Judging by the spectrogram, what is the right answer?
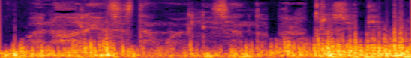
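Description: Whispering at a moderate pace, a man comes through noticeable background noise. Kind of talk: casual talk to camera. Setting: outdoors.

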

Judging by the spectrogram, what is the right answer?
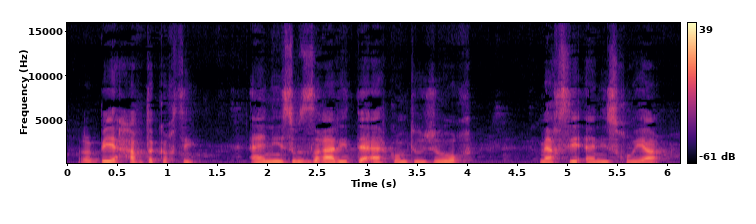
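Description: Fairly low-pitched female voice at a moderate pace, monotone and flat in intonation. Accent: Algerian. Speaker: live streamer. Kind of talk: live stream chat. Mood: warm, friendly. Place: home room. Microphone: phone near.

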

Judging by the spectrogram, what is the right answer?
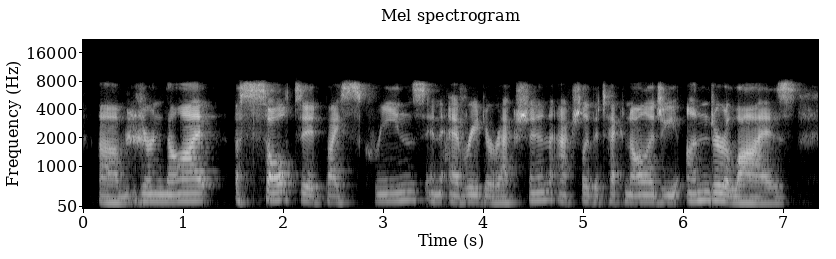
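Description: With a quiet background, a woman speaks at a very deep, low pitch with fairly even intonation. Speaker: interview guest. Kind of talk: interview answer. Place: home room. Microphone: video call.

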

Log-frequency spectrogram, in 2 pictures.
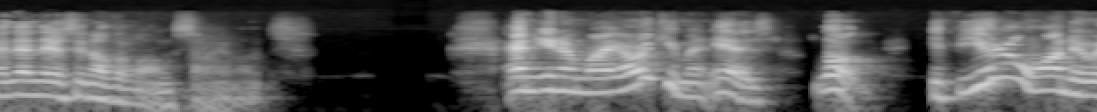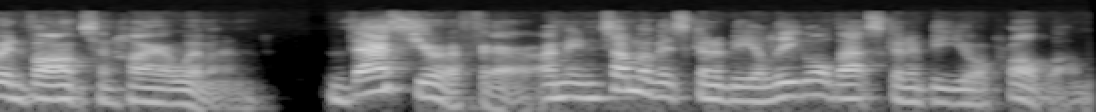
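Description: Over a quiet background, a woman with vocal fry and a fairly low pitch speaks at a fairly quick pace with very wide pitch swings. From raised in the Netherlands, born in Texas. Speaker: author and former CEO; interviewee. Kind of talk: interview on a webinar panel. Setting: video call. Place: home room. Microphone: video call.

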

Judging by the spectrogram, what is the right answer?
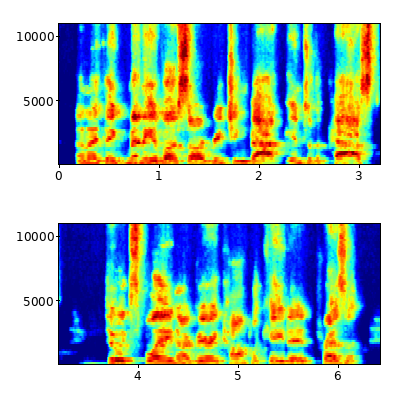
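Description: A woman's fairly high voice with fairly even intonation and audible room echo. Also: moderate pace, quiet background. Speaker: architectural historian and panel moderator; panel moderator. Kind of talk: moderating a webinar panel. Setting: webinar video call. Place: home room. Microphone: video call.

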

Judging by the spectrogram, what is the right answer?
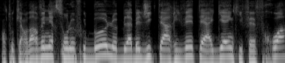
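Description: Over a quiet background, a man talks at a very fast pace in a dark, mellow tone, with a dry sound and no echo. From Belgium. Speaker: poker show host; stream host. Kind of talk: casual chat with poker commentary. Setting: studio. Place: studio. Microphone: studio mic.

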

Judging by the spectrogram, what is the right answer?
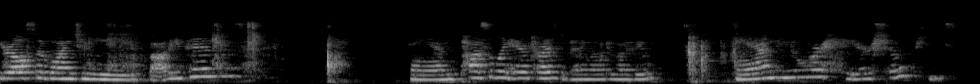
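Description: Noticeable background noise sits behind a woman's voice. She speaks at a very slow pace in a high pitch. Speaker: hair tutorial host. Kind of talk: tutorial. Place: bathroom.

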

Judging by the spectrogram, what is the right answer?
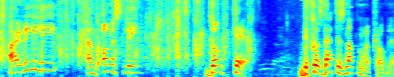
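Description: A man with an Arabic accent talks at a moderate pace, the sound dry with no echo and noticeable noise in the background. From Gaza, Palestine. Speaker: professor. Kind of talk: lecture. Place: hall. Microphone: podium.

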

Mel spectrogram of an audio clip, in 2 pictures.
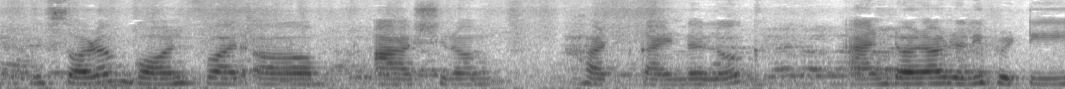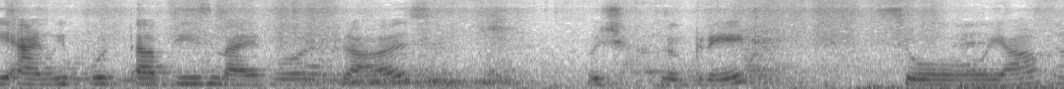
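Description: At a fairly slow pace, a woman talks at a medium pitch with little pitch movement over clear background noise.

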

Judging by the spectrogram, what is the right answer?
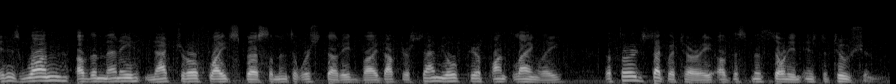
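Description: With a dark, mellow tone, a man talks at a medium pitch and moderate pace, his pitch varying in an ordinary way.

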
